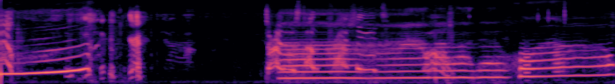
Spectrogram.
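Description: A person's voice wailing in three long drawn-out howls: a rising note in the first second, a long steady lower note after a pause, and a shorter rising one near the end.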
